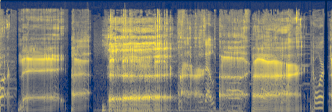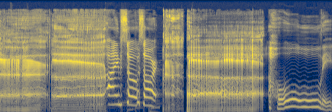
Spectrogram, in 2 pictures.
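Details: Burp compilation: a run of loud, drawn-out voiced belches, several in a row with brief pauses between them.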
